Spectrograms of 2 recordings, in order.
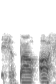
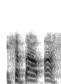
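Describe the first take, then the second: First: Said in the usual way. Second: Emphatic repeat. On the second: Shown as a demonstration. Repeats line, second time louder.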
